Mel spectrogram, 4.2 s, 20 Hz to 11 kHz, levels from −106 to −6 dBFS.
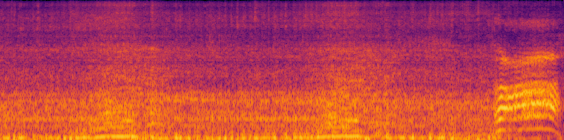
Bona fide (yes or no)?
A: no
